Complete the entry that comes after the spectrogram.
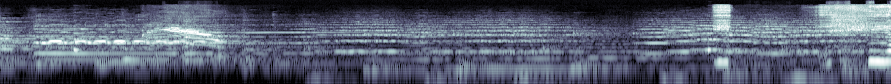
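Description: A cat in a video game meows a few times over a steady layered music bed, the cries short and upward-sliding, fairly clear against the soundtrack.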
